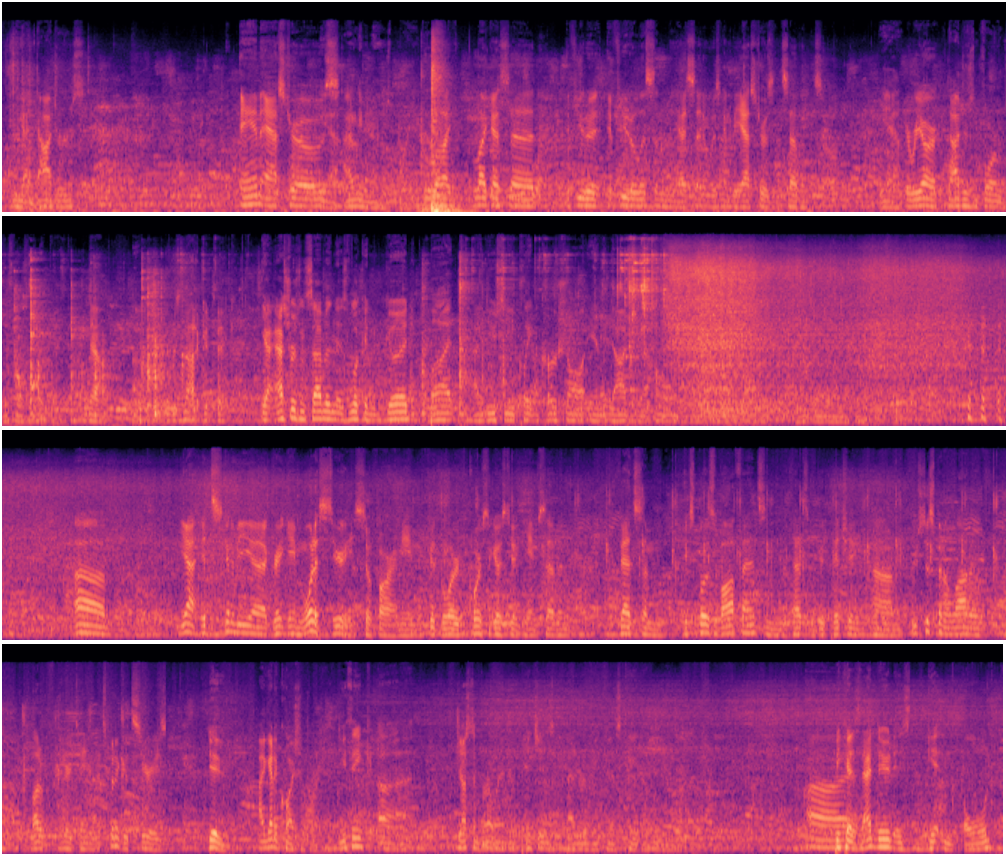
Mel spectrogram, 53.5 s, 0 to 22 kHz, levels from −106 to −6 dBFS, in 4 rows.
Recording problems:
household noises; loud; throughout; as loud as the speech
murmuring crowd; loud; throughout; 6 dB below the speech

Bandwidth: 15 kHz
